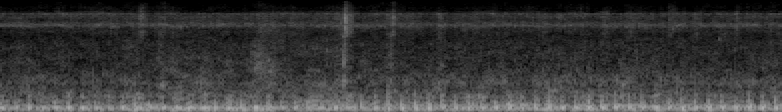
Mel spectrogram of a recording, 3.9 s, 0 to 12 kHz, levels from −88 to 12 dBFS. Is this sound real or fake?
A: fake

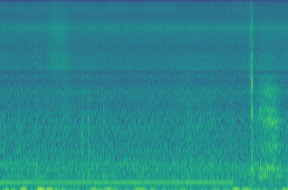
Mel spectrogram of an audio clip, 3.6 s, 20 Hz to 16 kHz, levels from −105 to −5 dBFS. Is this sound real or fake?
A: fake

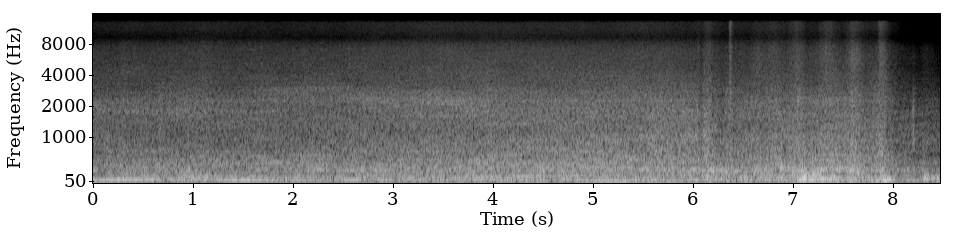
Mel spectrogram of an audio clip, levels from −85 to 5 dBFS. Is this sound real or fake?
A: fake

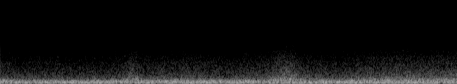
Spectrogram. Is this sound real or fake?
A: real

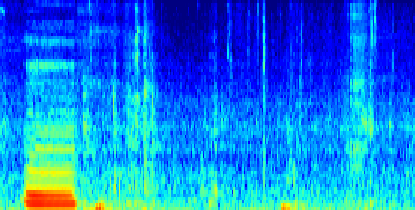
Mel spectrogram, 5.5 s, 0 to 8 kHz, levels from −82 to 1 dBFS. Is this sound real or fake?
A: real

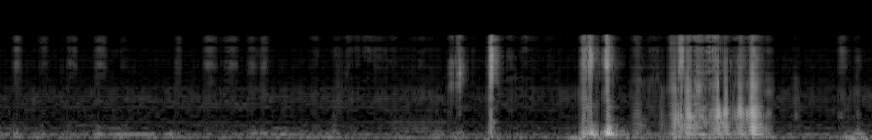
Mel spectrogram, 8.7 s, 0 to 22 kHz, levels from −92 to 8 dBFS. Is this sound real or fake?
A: fake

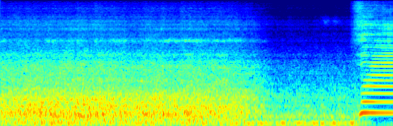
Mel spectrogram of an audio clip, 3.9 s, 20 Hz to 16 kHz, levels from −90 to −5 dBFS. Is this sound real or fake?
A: fake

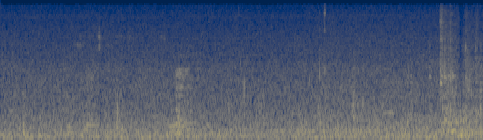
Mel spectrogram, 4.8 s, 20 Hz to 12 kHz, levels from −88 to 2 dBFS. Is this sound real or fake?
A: fake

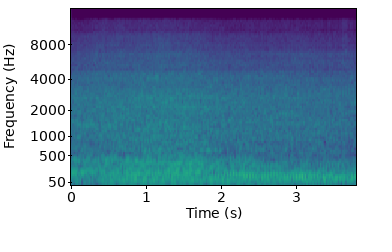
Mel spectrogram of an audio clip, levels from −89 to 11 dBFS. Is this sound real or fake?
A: fake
